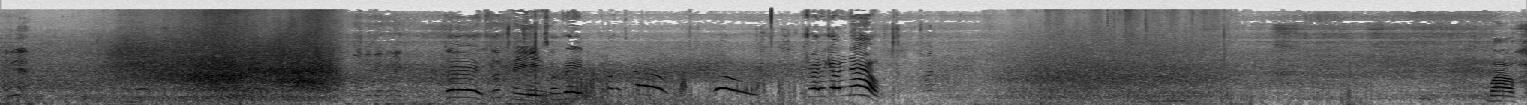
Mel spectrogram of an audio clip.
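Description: Traffic rumbles past outdoors.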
